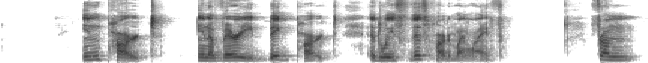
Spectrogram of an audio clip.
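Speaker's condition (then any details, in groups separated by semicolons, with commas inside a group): Cerebral palsy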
